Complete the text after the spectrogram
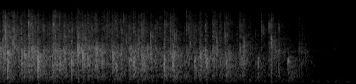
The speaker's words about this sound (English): Yeah, give the Lord a clap. Go on. Give the Lord a clap.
